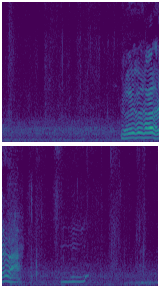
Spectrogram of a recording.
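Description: Toddler's vocal sound: one loud, wavering, drawn-out cry about two and a half seconds in, then a shorter, softer one that rises in pitch at its end.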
